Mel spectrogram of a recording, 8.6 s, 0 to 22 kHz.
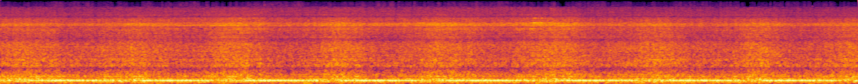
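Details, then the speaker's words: Custom Oliver 50 gravity table, fans on VFD slowed down individually: steady low fan hum with a smooth even tone change as speed drops, no irregular noises; healthy fan running normally. "I can hear a tone change so we've slowed down one individually we can slow it down even the deck shaking there everything hums along there are no irregular noises this unit just sings"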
